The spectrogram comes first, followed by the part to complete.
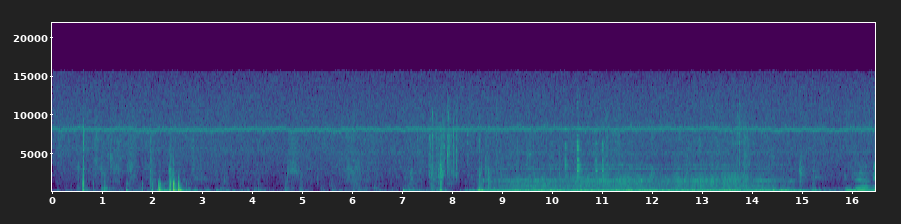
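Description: Knocks, scrapes and footsteps of chairs and a small table being moved on a wooden stage, loudest about two seconds in. About eight and a half seconds in, a steady low hum with several held tones starts and runs until just before the end.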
